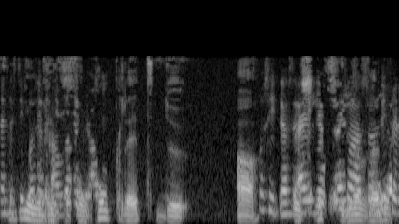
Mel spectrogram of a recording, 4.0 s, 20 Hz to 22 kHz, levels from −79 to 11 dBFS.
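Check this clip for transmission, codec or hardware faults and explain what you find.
Two kinds of fault turn up, both from a hands-free call where the two sides overlap.

Speech suppressed in double talk, at 0.00–0.36 s, 0.61–0.95 s, 2.88–3.40 s and 3.81–4.00 s: the speech ducks and partly drops out in short pieces. The first dip is roughly 15 dB, the second only a slight 5 dB sag, the third near 20 dB, and the last is an almost complete cut of around 35 dB. The likely cause is an echo canceller that couldn't tell the near talker from loudspeaker echo while both sides spoke, so it attenuated everything.

Echo leak, at 0.44–0.99 s, 3.05–3.54 s and 3.78–3.94 s: a second, delayed copy of the speech trails the original by 344 ms, like a slapback repeat. In the first two stretches it sits about 5 dB below the direct speech, and in the last it is about as loud as the speech itself. The likely cause is a far-end loudspeaker whose echo canceller failed to remove what its microphone picked up, sending that residue back down the line.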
